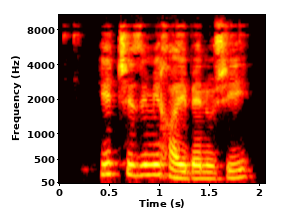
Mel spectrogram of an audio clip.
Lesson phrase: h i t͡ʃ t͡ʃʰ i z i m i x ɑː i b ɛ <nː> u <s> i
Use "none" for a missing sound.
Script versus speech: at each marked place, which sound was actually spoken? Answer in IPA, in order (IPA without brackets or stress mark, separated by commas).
n, ʃ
